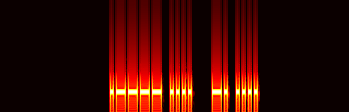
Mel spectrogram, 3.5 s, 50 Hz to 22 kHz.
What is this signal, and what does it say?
Morse code, heard as a keyed tone, about 39 wpm, 700 Hz. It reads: 1H NH
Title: Winter Field Day Exchanges 40wpm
